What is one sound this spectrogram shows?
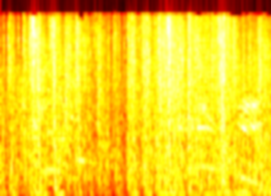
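A pistol fires shots.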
